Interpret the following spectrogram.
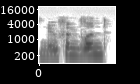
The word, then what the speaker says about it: Newfoundland: Yeah, well, Newfoundland is pronounced Newfoundland.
